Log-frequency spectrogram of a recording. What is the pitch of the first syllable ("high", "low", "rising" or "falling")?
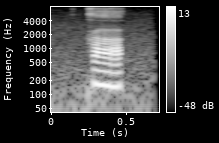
low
